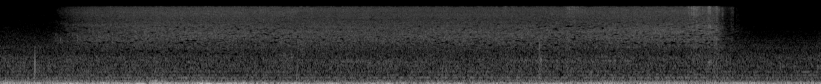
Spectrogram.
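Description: Fish-counter misting nozzles spraying fine water mist over the display: a steady hiss that starts just under a second in and cuts off suddenly about a second before the end, over a low background rumble.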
